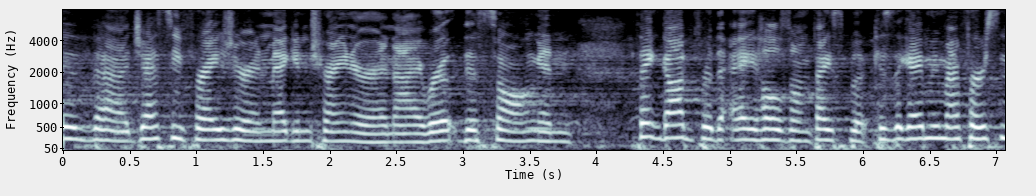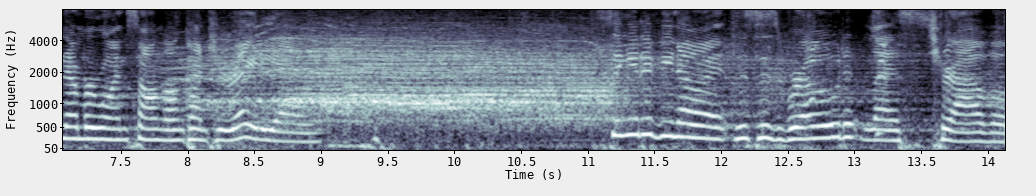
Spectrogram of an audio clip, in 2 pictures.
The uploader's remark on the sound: LIVE AT THE Y100 BUD LIGHT 8 MAN JAM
